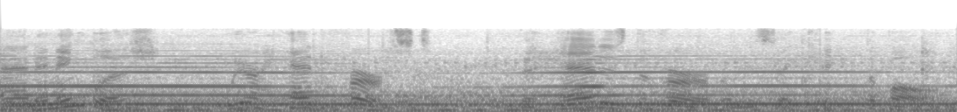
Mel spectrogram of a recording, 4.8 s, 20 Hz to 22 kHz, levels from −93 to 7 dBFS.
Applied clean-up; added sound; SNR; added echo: none; Wind instrument, woodwind instrument + Mechanisms; -5 dB; none.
